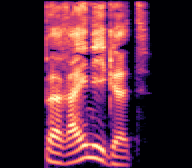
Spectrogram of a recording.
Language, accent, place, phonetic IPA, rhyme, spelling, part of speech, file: German, Germany, Berlin, [bəˈʁaɪ̯nɪɡət], -aɪ̯nɪɡət, bereiniget, verb, De-bereiniget.ogg
- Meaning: second-person plural subjunctive I of bereinigen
